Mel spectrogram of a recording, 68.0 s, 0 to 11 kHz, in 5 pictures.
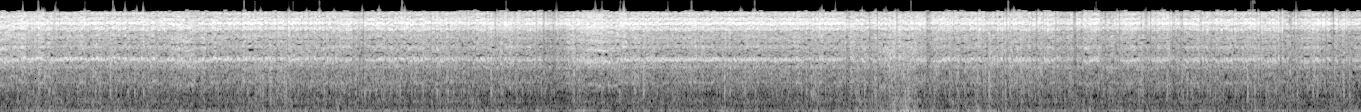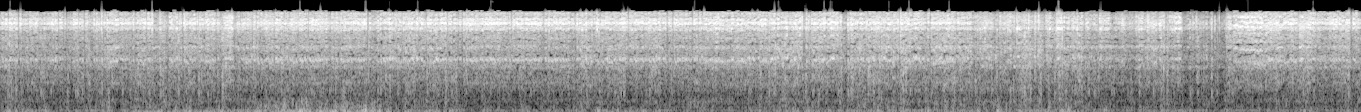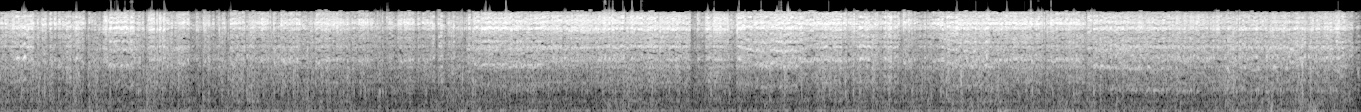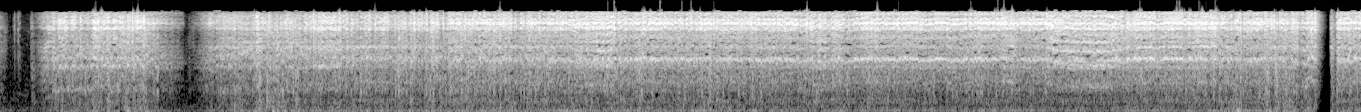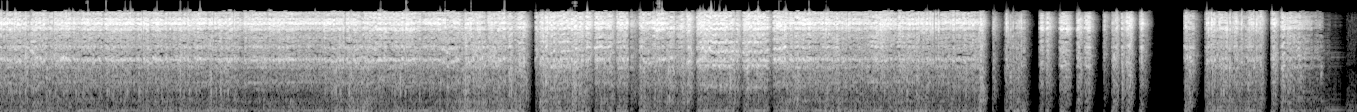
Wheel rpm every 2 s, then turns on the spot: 230, 230, 230, 230, 230, 230, 230, 230, 230, 230, 230, 230, 230, 230, 230, 230, 230, 230, 230, 200, 120, 130, 220, 220, 230, 230, 230, 230, 230, 230, 220, 230, 220, 200.
none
